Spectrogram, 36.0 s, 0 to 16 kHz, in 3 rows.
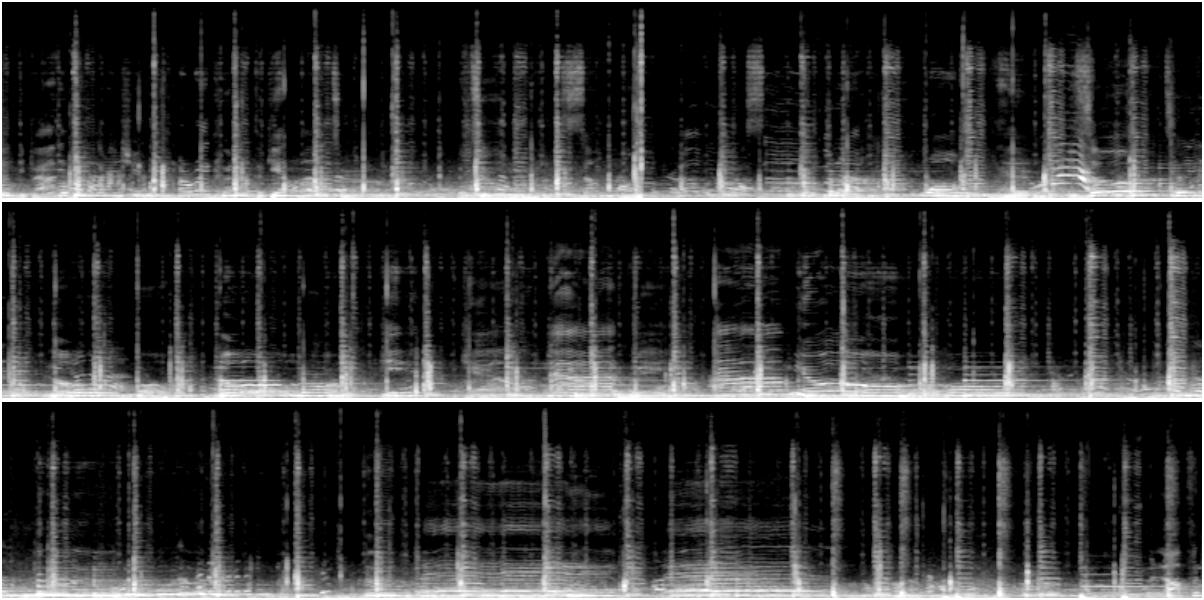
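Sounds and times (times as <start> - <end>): person singing: 0.0 - 33.4
cajon beats: 0.0 - 36.0
strummed acoustic guitars: 0.0 - 36.0.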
